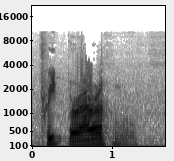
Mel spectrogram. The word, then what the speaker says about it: Preet Bharara: Preet Bharara? – Yep.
